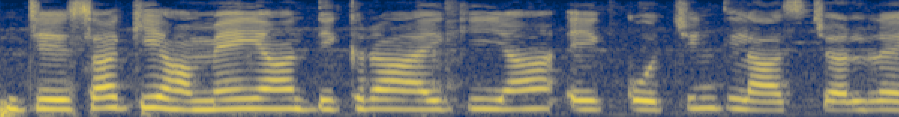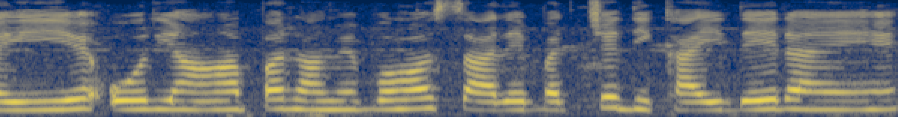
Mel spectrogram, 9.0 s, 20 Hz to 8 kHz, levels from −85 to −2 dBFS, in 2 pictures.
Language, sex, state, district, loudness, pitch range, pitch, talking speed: Hindi, female, Chhattisgarh, Bilaspur, -15 LUFS, 225-245 Hz, 230 Hz, 175 wpm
